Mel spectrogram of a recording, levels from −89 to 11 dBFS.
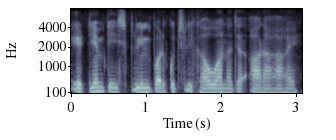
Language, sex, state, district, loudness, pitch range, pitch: Hindi, male, Assam, Kamrup Metropolitan, -19 LUFS, 125-140 Hz, 130 Hz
